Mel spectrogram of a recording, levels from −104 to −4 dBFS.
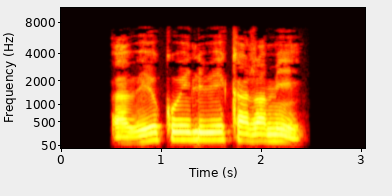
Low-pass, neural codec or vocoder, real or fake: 7.2 kHz; none; real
